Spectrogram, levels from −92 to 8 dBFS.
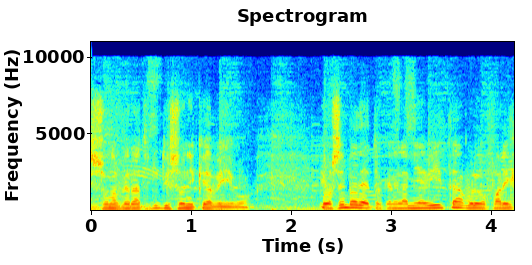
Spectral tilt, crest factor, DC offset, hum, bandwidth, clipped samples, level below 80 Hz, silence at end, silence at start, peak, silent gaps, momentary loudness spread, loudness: -5.5 dB/octave; 12 dB; under 0.1%; none; 10.5 kHz; under 0.1%; -40 dBFS; 0 s; 0 s; -2 dBFS; none; 14 LU; -14 LUFS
